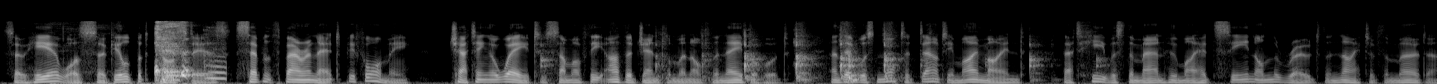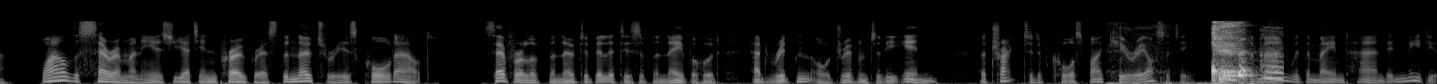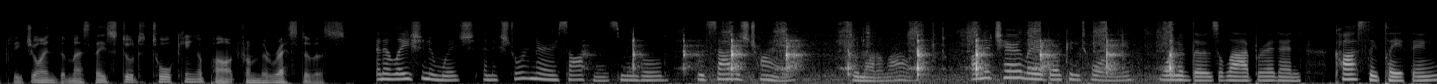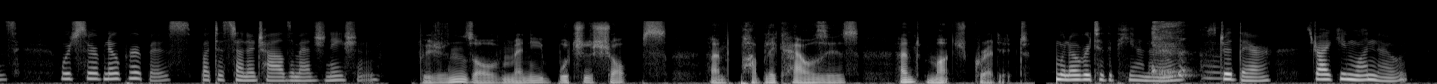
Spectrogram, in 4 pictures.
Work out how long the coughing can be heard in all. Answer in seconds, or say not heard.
5 s.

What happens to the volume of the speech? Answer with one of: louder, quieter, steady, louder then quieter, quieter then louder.
quieter then louder.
